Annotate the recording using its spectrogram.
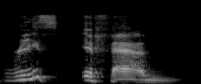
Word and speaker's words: Rhys Ifans: So it's R-H-Y-S. – It's Rhys Owls, right? – Rhys, R-H-Y-S. And then it's I-F-A-N-S. Rhys Ifans.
